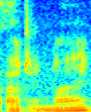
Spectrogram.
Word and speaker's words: Adonai: then we have Adonai this is the sacred name we pronounce it as Adonai because of the vowel markings and we translate this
